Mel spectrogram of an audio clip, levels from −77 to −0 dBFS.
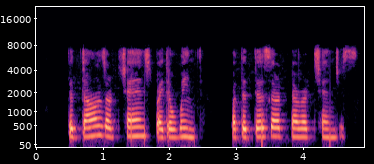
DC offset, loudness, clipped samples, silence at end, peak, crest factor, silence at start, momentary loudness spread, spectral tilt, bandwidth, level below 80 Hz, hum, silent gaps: under 0.1%; -17 LUFS; under 0.1%; 0.1 s; -2 dBFS; 14 dB; 0.5 s; 8 LU; -4 dB/octave; 8.2 kHz; -56 dBFS; none; none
